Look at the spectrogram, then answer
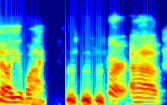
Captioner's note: laughing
